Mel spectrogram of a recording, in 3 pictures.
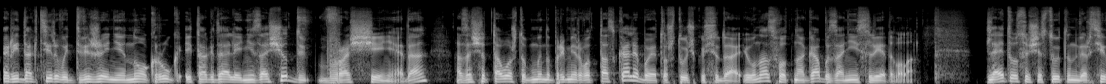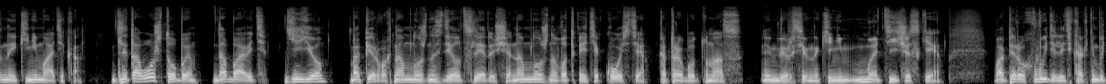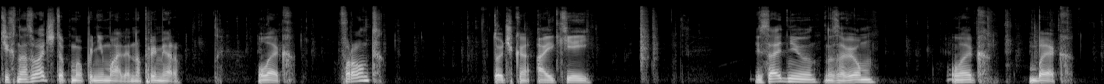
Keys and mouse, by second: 3.0 right click, 3.2 r, 5.3 right click, 14.9 Tab, 15.9 right click, 16.8 right click, 19.9 right click, 22.1-29.2 drag, 29.8 right click, 30.6-33.1 shift+drag.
